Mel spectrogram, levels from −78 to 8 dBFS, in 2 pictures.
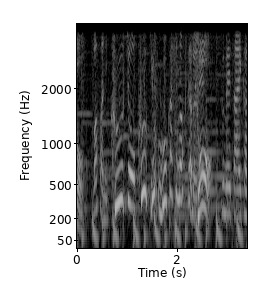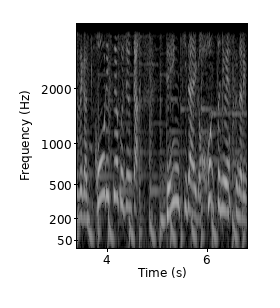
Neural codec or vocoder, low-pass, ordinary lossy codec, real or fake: none; 3.6 kHz; none; real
